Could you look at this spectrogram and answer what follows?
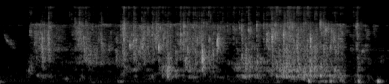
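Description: Running tap water while hands are washed, a steady close splash and gush with sloshing that varies as the hands move under the stream.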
